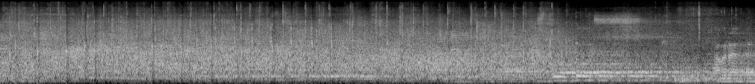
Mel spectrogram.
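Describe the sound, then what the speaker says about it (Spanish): Wedding guests applaud the newlyweds at the end of a church ceremony, a dense, loud wash of clapping that fills the room steadily and tapers slightly near the end. "Fuertes palmas para ellos."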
